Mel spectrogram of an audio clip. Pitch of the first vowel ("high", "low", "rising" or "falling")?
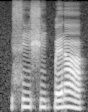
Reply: low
